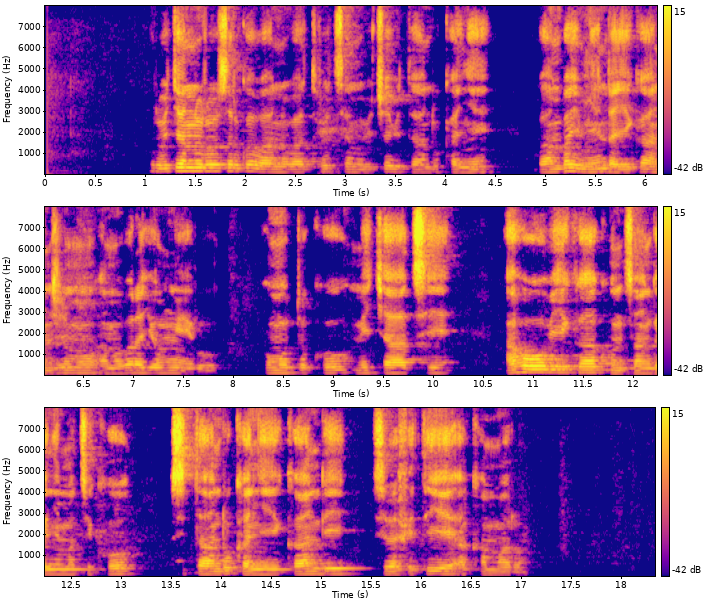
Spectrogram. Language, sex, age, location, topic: Kinyarwanda, female, 18-24, Kigali, health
